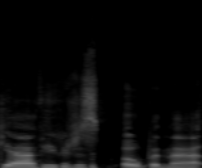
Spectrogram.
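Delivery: very laid-back, unbothered, casual tone. Retelling a movie scene where Dallas reports the problem: imitating Dallas, very chill. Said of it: "he was so chill about it".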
